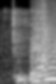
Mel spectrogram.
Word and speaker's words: ब्रह्मो: ब्रह्मो, ये बंगाली प्रोनाउंसिएशन है, ब्रह्म ब्रह्मो, रसगुल्ला रसगुल्ला, दही दही। तो ओ वाला थोड़ा सा प्रोनाउंसिएशन, वो एक्सेंट ज्यादा आता है, तो ये स्पेलिंग इसी सेंस में लिखा गया।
